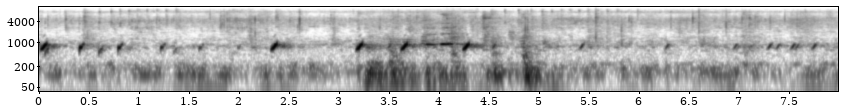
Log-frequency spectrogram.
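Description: Short rising electronic blips chime rapidly and repeatedly.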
